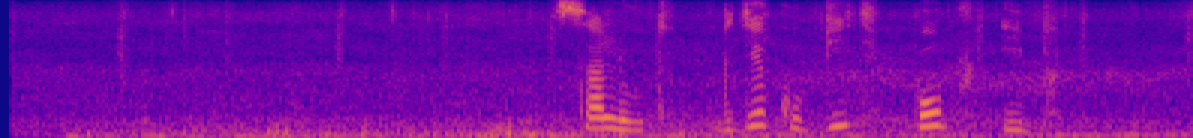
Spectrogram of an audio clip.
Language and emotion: Russian, neutral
